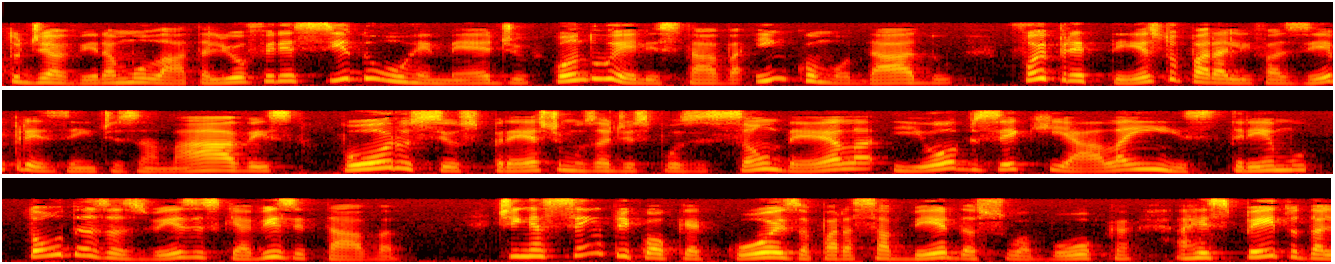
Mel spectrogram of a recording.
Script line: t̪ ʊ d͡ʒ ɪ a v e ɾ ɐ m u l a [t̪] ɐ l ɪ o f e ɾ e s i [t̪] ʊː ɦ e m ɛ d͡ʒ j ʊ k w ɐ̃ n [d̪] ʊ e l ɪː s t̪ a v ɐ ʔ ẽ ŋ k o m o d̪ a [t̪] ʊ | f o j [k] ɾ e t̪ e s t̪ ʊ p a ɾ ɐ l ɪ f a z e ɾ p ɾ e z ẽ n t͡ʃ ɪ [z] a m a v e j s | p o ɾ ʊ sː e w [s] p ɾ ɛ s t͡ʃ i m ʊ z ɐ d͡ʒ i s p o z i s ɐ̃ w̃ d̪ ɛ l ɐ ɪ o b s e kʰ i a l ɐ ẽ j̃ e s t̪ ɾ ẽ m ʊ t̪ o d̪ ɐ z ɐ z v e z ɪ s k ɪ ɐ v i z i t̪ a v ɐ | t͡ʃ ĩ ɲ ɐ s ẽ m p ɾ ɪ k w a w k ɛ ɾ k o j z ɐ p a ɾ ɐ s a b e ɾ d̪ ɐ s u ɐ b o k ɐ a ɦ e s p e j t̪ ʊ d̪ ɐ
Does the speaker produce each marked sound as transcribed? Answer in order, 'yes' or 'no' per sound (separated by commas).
yes, no, yes, no, no, yes, yes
